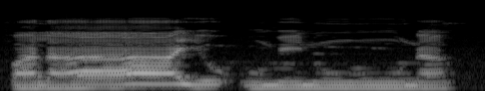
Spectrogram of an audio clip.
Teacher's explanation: ফালা ইউমিনুনা, ইউমিনুনা হামজাকে রাইট দিবেন, কলকালা হবে না। মি বলবো, নুন একালে টানবেন, লাস্টের নুনে কোনো টান নাই।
